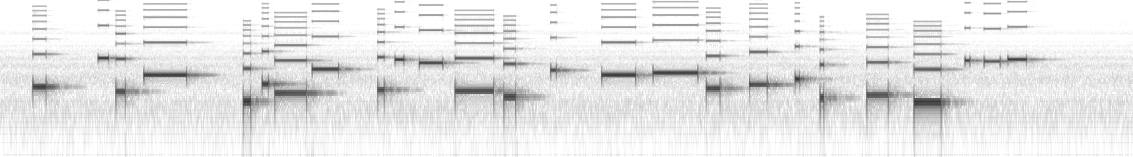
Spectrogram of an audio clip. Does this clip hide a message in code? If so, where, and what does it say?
No, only electronic bleeps of random pitch and length.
